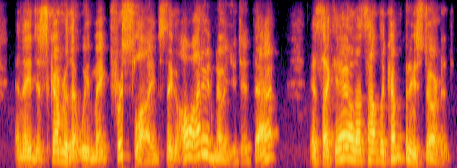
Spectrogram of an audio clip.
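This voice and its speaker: A man's very fast, fairly high voice with vocal fry, very wide pitch swings and an American accent. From California. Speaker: company founder and owner. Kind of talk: interview. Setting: live video show. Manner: hesitant, many fillers.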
